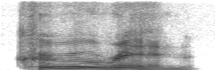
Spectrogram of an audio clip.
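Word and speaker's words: Kururin: wear kuruku kurin I think that's how you pronounce it um no dude it's okay I can get that but then it's Kuru Rin k-u-r-u-r-i-n so I wasn't no joke yeah I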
